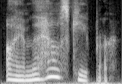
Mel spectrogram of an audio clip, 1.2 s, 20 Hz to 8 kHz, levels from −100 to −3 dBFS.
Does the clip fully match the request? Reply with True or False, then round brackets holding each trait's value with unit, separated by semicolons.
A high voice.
True (200 Hz)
